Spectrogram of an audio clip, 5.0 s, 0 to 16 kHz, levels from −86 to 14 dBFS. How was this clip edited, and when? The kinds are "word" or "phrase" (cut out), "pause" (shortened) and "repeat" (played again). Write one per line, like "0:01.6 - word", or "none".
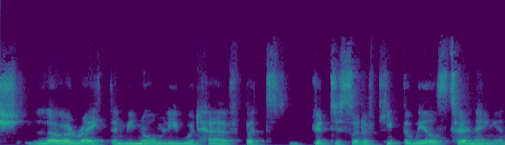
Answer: none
